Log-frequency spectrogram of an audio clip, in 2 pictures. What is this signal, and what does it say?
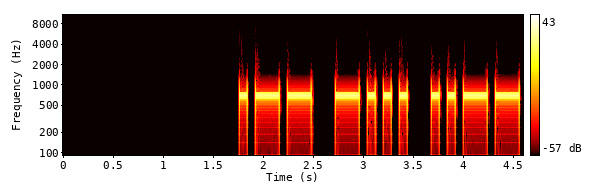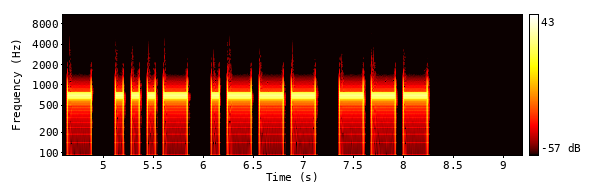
Morse code, heard as a keyed tone, about 15 wpm, 700 Hz. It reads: WB2VJO
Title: USA Call Signs - 6 Characters - Repeated 2x - 15wpm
